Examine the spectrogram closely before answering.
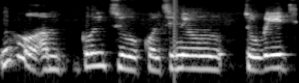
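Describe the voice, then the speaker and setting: A middle-aged Nigerian woman, a native Yoruba speaker, chatting casually in a hesitant, halting way with a Nigerian accent. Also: mid-range voice, fairly even intonation, dark tone, rough recording. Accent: Nigerian Yoruba-language. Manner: hesitant, halting, often says "you know". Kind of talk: casual chat.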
